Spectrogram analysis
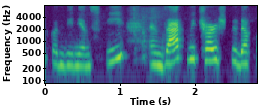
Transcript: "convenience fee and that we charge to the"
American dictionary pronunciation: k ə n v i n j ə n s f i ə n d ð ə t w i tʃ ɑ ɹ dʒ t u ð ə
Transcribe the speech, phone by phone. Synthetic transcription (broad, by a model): k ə n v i n j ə n s p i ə n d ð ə t w i tʃ ɑ ɹ dʒ t u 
